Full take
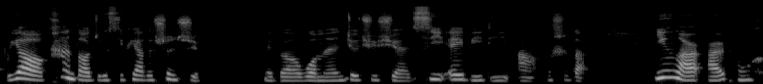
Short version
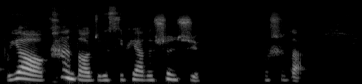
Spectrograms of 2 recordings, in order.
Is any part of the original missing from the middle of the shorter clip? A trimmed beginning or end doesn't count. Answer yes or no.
yes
